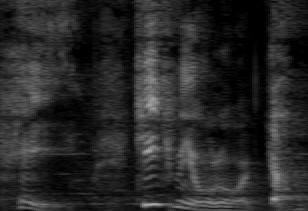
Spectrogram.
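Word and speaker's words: ה: heart say number five this is pronounced hey teach me oh Lord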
